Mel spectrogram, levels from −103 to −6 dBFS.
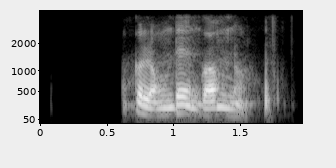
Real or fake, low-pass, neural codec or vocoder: fake; 3.6 kHz; codec, 16 kHz, 4.8 kbps, FACodec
